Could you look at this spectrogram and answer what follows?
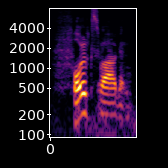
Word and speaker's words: Volkswagen: well i'll ask my my german friend to pronounce this for us volkswagen yeah so of course um you know the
